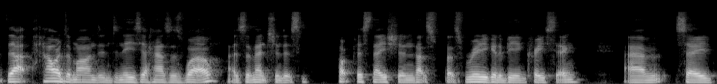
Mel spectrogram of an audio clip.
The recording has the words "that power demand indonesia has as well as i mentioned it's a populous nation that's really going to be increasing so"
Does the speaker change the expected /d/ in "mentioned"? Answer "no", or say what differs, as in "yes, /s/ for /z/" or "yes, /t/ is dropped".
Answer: no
